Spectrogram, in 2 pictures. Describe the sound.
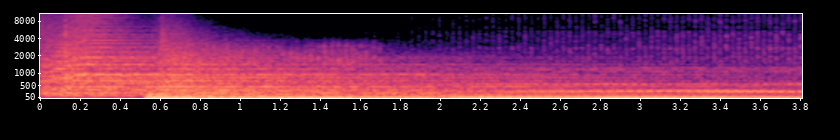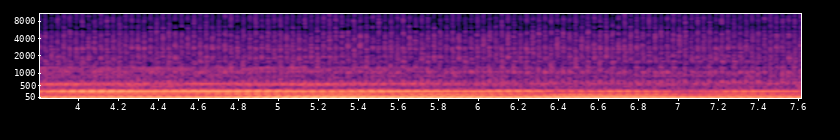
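Airplane engine droning in flight, a steady low hum with tonal overtones that holds throughout and swells slightly in loudness midway, following a brief higher tone at the very start.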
